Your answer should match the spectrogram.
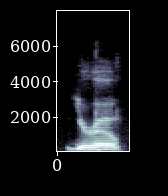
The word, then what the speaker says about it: gyro: Oh, I say euro. Euro. Euro. Like euro money, like current, like euro. I say like Euro. Yeah. Euro. I prefer just- gyro because that's what it's spelled, but I've never had one.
